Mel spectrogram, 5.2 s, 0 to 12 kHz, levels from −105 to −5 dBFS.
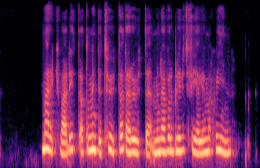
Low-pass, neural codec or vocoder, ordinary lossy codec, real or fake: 10.8 kHz; none; Opus, 32 kbps; real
